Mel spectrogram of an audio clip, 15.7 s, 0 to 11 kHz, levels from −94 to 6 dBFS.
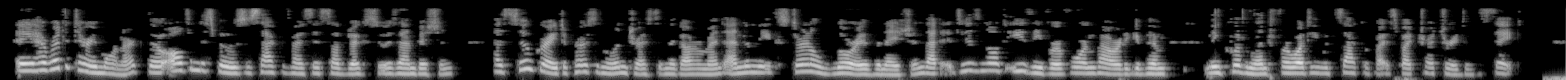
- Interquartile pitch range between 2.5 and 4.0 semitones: No, average, 4.7 semitones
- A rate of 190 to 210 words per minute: Yes, fast, 205 wpm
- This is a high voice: Yes, high, 200 Hz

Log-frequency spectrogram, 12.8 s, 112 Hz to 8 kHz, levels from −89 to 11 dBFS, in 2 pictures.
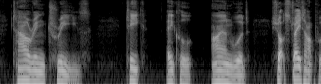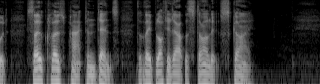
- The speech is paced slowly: Yes, slow, 95 wpm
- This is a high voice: No, low, 100 Hz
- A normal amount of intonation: Yes, average, 3.7 semitones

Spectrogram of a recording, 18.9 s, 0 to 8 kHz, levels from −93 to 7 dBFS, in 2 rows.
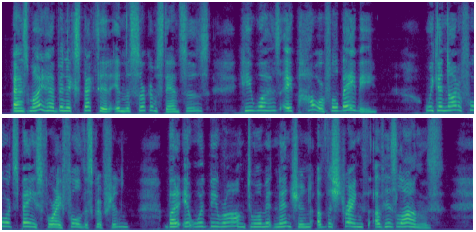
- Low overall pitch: No, very high, 255 Hz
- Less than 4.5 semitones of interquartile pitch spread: Yes, average, 3.2 semitones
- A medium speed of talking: No, slow, 110 wpm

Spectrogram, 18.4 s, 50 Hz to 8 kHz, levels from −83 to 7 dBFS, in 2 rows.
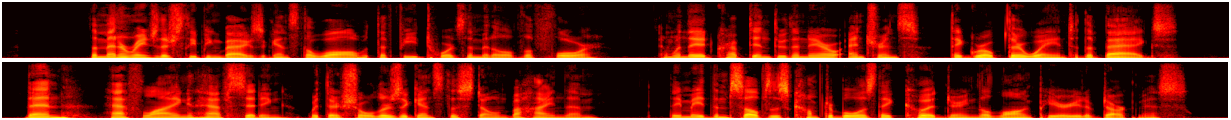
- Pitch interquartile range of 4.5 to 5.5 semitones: No, average, 3.8 semitones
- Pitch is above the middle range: No, low, 105 Hz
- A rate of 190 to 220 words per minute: Yes, fast, 205 wpm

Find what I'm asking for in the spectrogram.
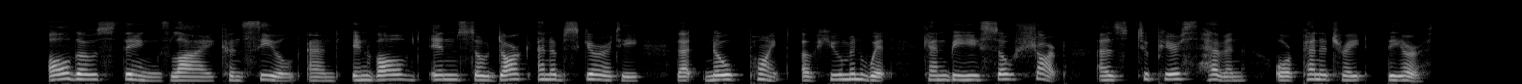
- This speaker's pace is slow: Yes, slow, 120 wpm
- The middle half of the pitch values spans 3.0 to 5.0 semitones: Yes, average, 3.5 semitones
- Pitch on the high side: Yes, high, 210 Hz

